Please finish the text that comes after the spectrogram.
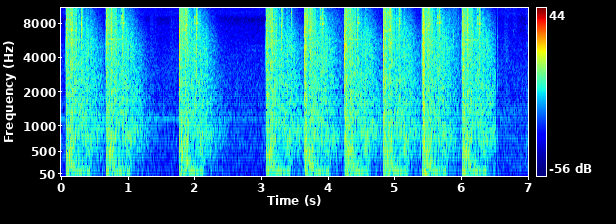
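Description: Shotgun blasts in a shooting video game, about ten loud sharp booms in an irregular rhythm, each with a short decaying tail, alone without talk.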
